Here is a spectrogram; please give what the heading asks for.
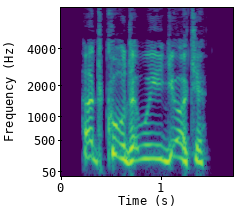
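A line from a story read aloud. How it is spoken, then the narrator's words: Hoarse question. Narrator (Russian): спросил он меня хриплым голосом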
